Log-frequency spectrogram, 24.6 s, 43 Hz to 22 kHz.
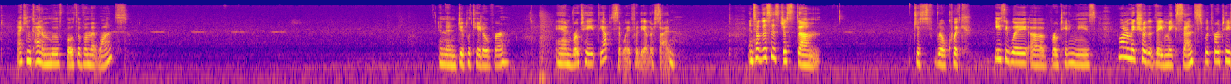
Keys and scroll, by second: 0.9 super+d, 6.0 e, 11.0 w, 17.3 space.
